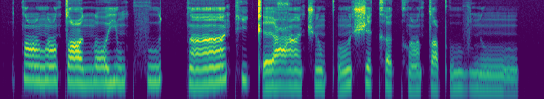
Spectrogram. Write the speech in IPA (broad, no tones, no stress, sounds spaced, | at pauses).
tˤ õː tˤ o n ɔ j ũ k f u tː ãː kʰ i kʼ ɛ ʕ ã t͡ʃ õ pʼ õ ʃ ɛ kʰ ɐ kʰ õ tˤ ɘ pʼ uː v n ũː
